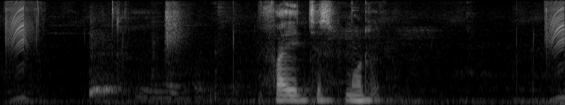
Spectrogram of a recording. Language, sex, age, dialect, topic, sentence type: Telugu, male, 18-24, Telangana, agriculture, question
